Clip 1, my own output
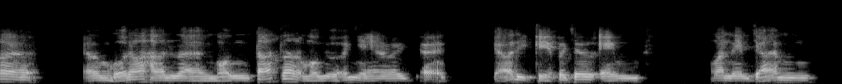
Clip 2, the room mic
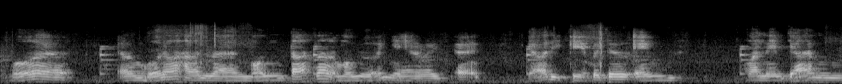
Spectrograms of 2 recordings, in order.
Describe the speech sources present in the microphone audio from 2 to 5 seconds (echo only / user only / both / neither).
echo only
